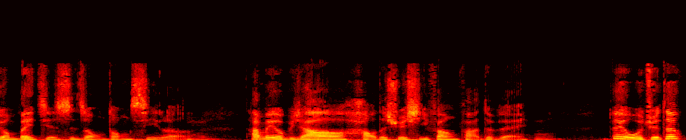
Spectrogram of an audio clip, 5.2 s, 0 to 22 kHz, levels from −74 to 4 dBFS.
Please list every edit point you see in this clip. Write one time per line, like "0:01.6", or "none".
none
